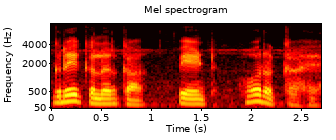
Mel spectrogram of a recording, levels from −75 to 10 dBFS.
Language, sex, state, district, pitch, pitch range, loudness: Hindi, male, Himachal Pradesh, Shimla, 130 Hz, 115-145 Hz, -16 LUFS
